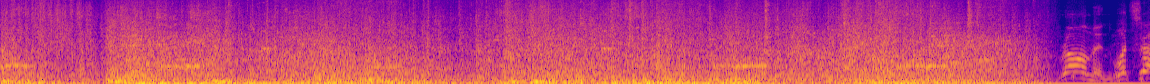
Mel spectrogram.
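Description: A tall structure crashes down with a loud rumbling collapse.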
